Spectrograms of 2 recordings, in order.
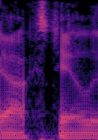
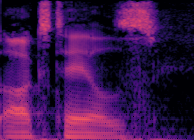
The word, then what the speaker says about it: oxtail: But there's no S at the end is what I understand. Yeah. It's not appropriate to say the S, apparently.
